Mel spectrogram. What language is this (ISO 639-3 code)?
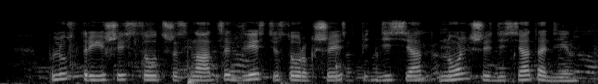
rus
